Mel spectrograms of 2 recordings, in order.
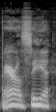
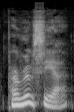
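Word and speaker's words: parousia: We're going to start pronouncing that correctly. is not perilous, perusia.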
